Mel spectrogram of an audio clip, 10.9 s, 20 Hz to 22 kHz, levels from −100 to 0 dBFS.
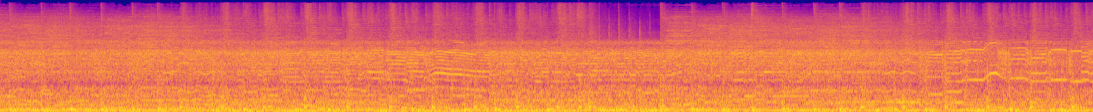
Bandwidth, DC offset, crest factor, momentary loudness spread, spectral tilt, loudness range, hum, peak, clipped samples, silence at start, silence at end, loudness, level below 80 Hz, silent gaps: over 20 kHz; under 0.1%; 10 dB; 1 LU; -4 dB/octave; 0 LU; none; 0 dBFS; under 0.1%; 0 s; 0 s; -9 LUFS; -20 dBFS; none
